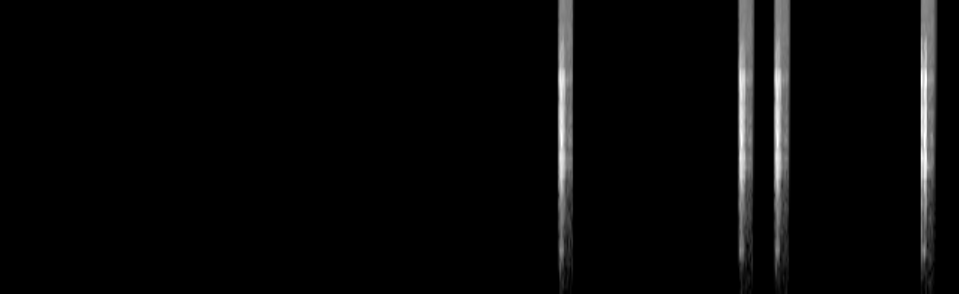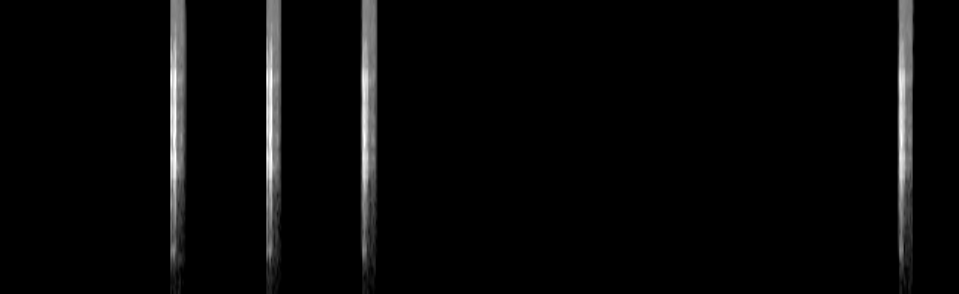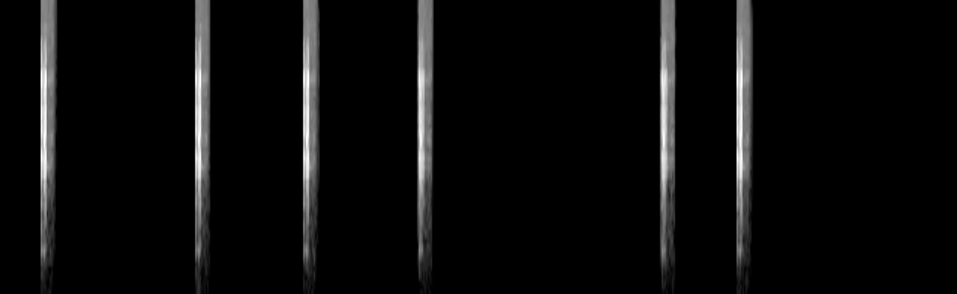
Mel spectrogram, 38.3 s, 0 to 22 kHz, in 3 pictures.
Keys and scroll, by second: 4.7 space, 5.7 n, 7.0-11.8 typing, 16.2-18.7 typing, 24.7-30.7 typing, 30.9 Delete, 31.7 \, 34.7 ctrl+z, 35.2 ctrl+s, 35.6 w.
